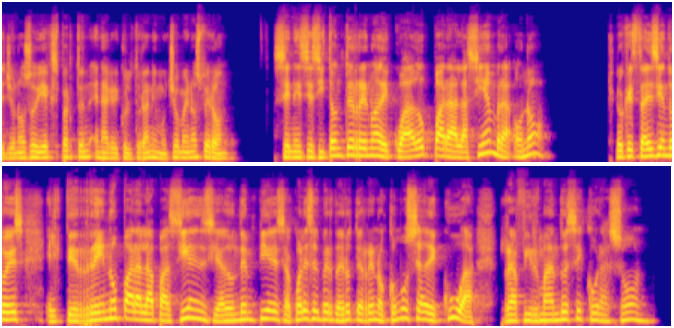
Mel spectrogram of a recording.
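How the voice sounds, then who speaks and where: Earnest preacher man, higher voice. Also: fairly quick, a little mellow. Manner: earnest, rhetorical questions answered himself. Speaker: pastor. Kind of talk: sermon.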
